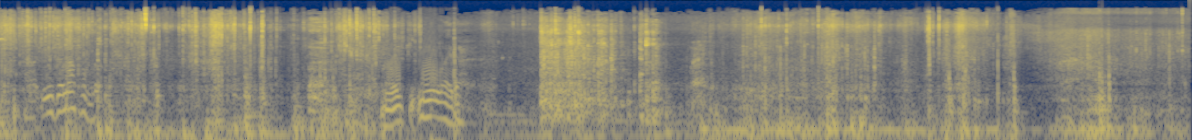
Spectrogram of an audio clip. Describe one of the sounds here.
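Plastic bags and rubbish rustle and crinkle.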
